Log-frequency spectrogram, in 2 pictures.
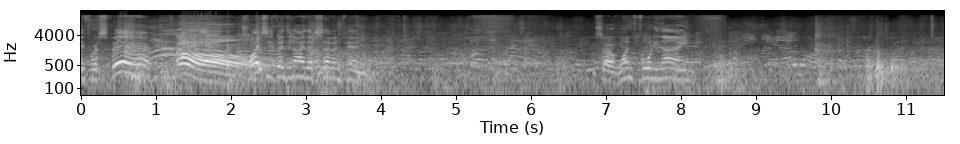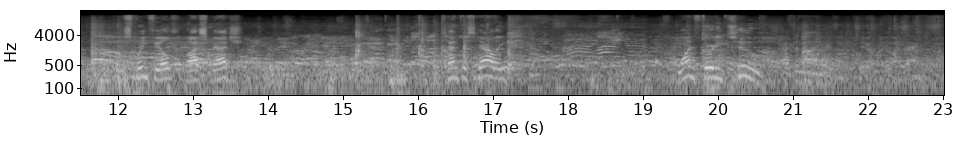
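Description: Men talk and cheer in a noisy, echoing hall.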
